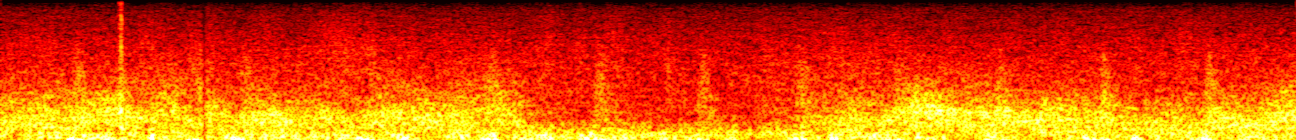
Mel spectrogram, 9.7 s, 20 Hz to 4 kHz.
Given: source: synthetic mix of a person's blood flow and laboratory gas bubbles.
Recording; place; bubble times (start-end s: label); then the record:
Doppler ultrasound of blood flow; subclavian vein
0.86-0.96 s: bubbles
From the record:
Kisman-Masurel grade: 113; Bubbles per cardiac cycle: 1 to 2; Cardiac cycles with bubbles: 1 to 10%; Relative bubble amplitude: loud (0.450 to 0.775); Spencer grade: 1 (occasional bubble signal discernible with the cardiac motion signal, with majority of cardiac periods free of bubbles); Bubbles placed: anywhere in the cardiac cycle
